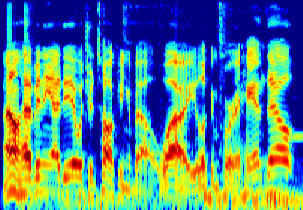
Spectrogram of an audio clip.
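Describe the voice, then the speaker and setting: A man's voice: on the high side, very animated, racing, pushed and bright, dry recording, soft background music, voice pushed up. A man playing a weary, good-natured ex-cop captain in a noir audio story, with a wry, wisecracking manner. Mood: defensive, dry.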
